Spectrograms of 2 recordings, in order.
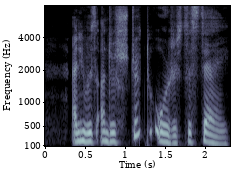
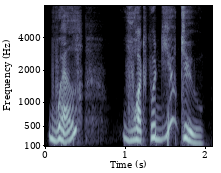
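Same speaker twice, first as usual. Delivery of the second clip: higher and louder, indignant; huffy challenge; 4 semitones higher, 5 dB louder than usual. A narrator's reading. Ferdinand huffily challenging Hubert, indignant. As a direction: demand it like a pouting noble. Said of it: "looked like he might stomp".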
